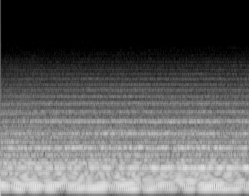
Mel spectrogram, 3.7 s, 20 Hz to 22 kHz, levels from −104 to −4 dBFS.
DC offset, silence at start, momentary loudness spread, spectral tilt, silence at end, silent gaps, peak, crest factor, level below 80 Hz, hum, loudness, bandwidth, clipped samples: under 0.1%; 0 s; 2 LU; -10.5 dB/octave; 0 s; none; -6 dBFS; 12 dB; -74 dBFS; none; -20 LUFS; 5.2 kHz; under 0.1%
